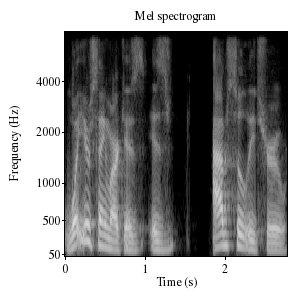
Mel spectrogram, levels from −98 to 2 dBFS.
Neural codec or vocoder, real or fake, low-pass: codec, 16 kHz, 8 kbps, FunCodec, trained on Chinese and English, 25 frames a second; fake; 7.2 kHz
